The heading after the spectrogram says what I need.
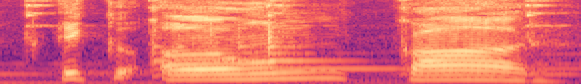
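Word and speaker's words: ੴ ਇੱਕ ਓਅੰਕਾਰ: असल में ओंग भी नहीं है, ओंग है। एक ओंकार, ये है असल इसका प्रोनाउंसिएशन।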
